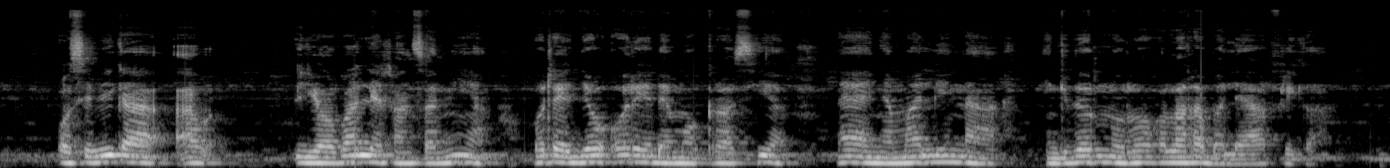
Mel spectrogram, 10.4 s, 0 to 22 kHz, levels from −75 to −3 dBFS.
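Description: Two clocks likely drifting about 500 ppm apart cause clock drift buffer slips: from 0.11 to 10.27 s, a click recurs every 1.27 s.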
